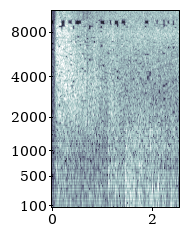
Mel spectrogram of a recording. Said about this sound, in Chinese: 天空被闪电划破，暴风雨以不可预估的速度一会儿出现一会儿消失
